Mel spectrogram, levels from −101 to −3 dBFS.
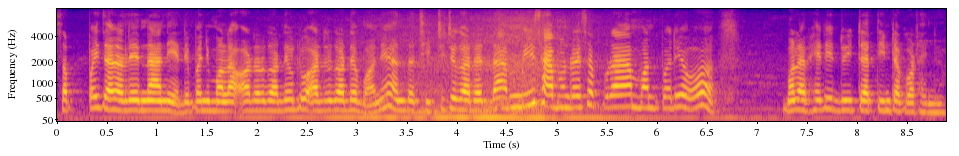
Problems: constant background noise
